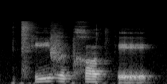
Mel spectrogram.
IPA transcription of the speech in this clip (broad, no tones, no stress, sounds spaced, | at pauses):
t͡sʼ i v ɵ p x ɔ t͡sʼ ḛ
